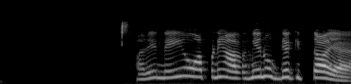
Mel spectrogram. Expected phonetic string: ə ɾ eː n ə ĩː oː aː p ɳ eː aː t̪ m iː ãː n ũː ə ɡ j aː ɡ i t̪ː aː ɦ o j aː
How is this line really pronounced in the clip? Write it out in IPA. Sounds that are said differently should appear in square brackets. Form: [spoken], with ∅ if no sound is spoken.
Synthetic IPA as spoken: ə ɾ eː n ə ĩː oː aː p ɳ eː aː [d̪] m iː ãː n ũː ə ɡ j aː [k] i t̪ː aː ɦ o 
